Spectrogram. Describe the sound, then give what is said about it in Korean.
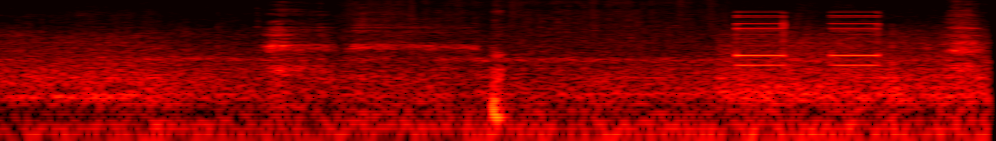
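Two short electronic beeps from a mobile phone dialing a call during heavy snow in an area with no signal or service, sounding in quick succession near the end, clear tones over a quiet background hiss, with a couple of faint earlier blips. “다급하게 지점장에게 전화를 걸어봤다.”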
